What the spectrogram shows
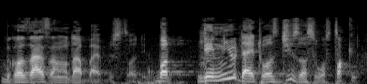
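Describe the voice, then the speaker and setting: A man's voice: on the low side, big pitch swings, quick pace. A man preaching a sermon, explaining scripture verse by verse and calling out emphatically to his congregation.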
